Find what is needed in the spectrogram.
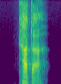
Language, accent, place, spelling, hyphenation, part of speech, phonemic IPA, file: German, Germany, Berlin, Cutter, Cut‧ter, noun, /ˈkatɐ/, De-Cutter.ogg
- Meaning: 1. film editor 2. utility knife, box cutter, Stanley knife (tool used to cut)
